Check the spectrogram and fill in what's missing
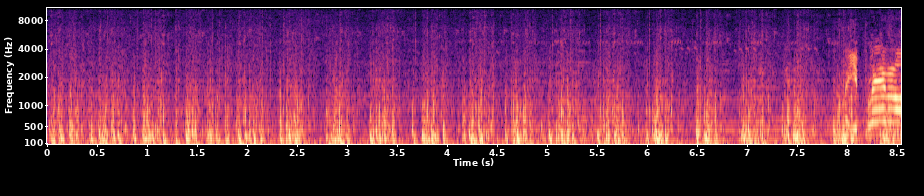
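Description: Hooves clip-clop in a fast, steady rhythm as a horse gallops in Red Dead Redemption, with saddle creaks and a brief whinny near the end, while characters talk over it.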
